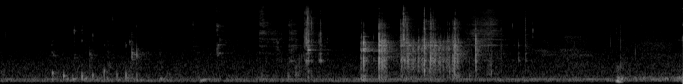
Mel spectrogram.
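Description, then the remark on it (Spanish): Quiet sounds of someone taking a few sips of water, with soft wet swallows, small clicks and plastic crinkles from handling a bottle over a faint steady hum. “Deme un segundito que voy a tomar poquito agua.”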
